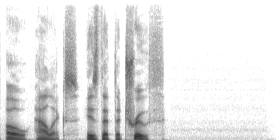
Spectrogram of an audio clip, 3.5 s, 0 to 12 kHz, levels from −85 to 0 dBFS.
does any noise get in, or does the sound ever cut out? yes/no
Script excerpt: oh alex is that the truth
no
